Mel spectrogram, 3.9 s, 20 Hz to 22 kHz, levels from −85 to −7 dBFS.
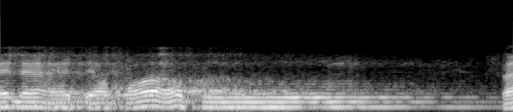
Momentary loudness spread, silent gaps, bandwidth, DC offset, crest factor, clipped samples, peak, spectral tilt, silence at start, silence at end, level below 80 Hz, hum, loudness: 17 LU; none; 3.9 kHz; under 0.1%; 18 dB; under 0.1%; -2 dBFS; -13.5 dB/octave; 0 s; 0 s; -54 dBFS; none; -19 LUFS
